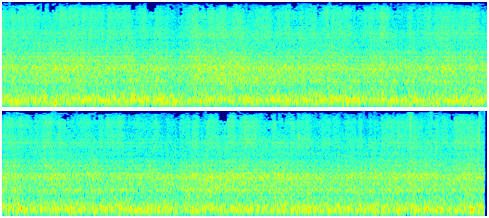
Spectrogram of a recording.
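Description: Car tyres roar steadily on a busy highway.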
